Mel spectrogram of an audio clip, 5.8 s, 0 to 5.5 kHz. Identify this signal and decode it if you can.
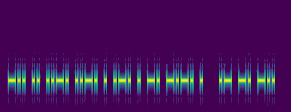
Morse code, heard as a keyed tone, about 25 wpm, 600 Hz. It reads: DIFFERENCE AND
